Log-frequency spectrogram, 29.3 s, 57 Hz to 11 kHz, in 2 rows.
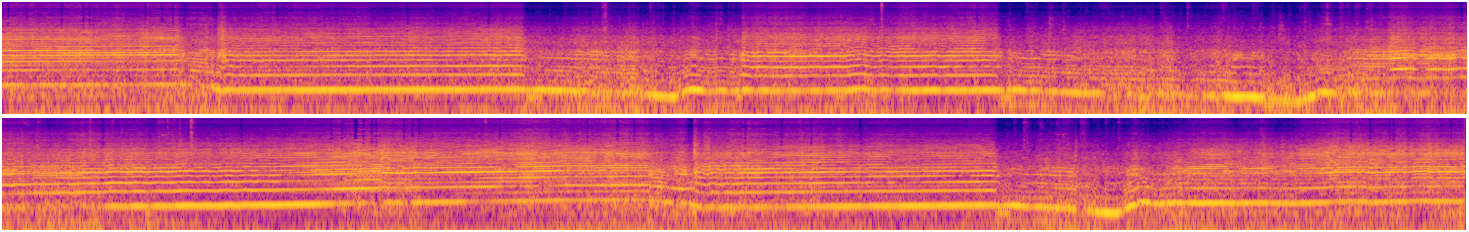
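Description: Peugeot 106 rally car's engine heard from inside the cabin, pulling hard through the gears: the pitch climbs, then drops at each gear change, several times. Around the middle the revs fall lower before building up again.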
